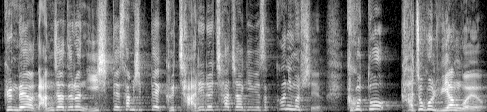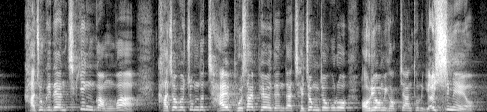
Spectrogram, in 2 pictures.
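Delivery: loud, high-pitched pulpit delivery; impassioned preaching. Real, not acted. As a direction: argue the men's case at full force. Preaches at full force.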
